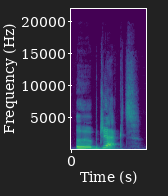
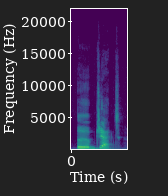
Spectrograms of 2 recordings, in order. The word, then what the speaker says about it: object: that second syllable, I'm going to reduce the vowel to object, object. I started with I can't say I can't say object. I can't say that because a schwa cannot be on a stressed syllable.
